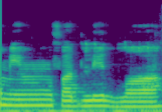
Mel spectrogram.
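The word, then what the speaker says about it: min faḍlillāh: Wabtagu, baca lagi, wabtagu min fadlillah. Oke. Ingat kalau kasroh sebelum Allah itu bacanya muraqqaq ya.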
